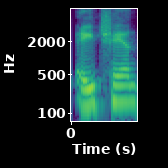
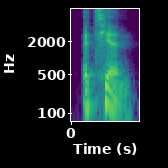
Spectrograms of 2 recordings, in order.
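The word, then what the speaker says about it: Etienne: Even in French, this new Achan thing, that's not how you pronounce his name in French. It isn't. In French, it's uh Etien. Not Achan. It's Etien.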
